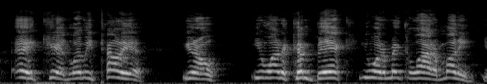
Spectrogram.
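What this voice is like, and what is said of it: Put-on Chicago accent. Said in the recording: “I've done this Chicago accent for Dana ... I've given Dana a Chicago accent.”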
